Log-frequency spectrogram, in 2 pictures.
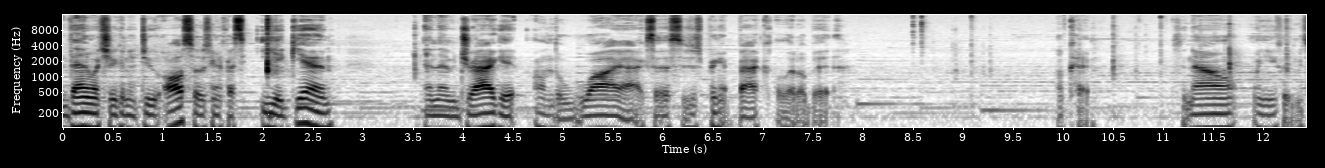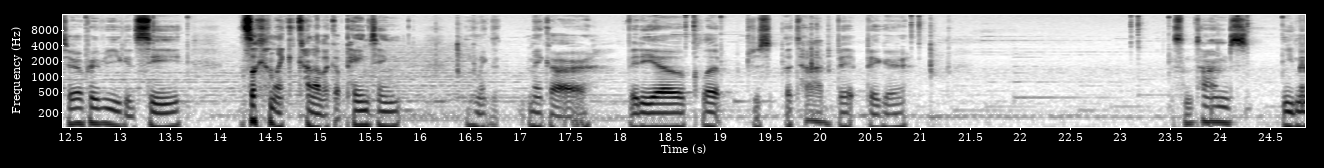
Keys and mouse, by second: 9.1-10.2 middle drag, 10.5 Tab, 11.0 middle click, 11.7 z, 12.7 click, 13.7-16.2 drag, 19.0-19.7 drag, 23.5-24.0 drag, 24.2 click, 24.6-24.8 middle drag.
